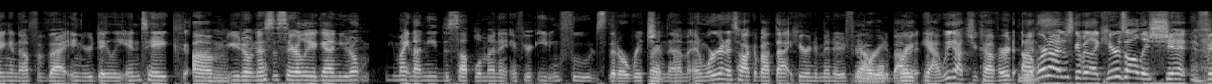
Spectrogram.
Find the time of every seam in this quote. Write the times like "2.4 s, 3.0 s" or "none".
9.2 s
